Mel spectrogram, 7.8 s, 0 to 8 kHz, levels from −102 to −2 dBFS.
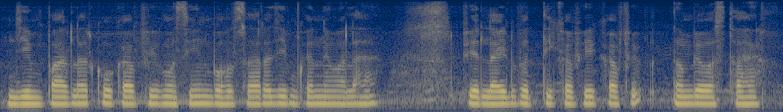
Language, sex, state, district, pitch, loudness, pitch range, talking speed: Hindi, male, Chhattisgarh, Balrampur, 145 Hz, -31 LUFS, 140-150 Hz, 160 wpm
